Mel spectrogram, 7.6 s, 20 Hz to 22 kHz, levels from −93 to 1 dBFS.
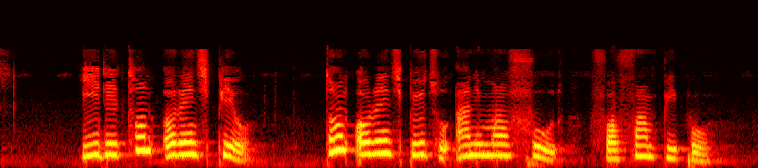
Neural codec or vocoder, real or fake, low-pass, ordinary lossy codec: autoencoder, 48 kHz, 128 numbers a frame, DAC-VAE, trained on Japanese speech; fake; 19.8 kHz; AAC, 24 kbps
